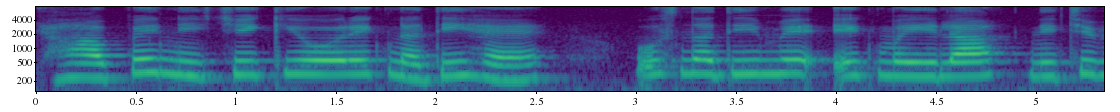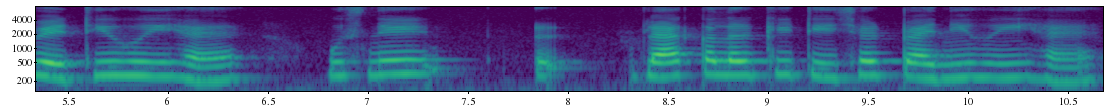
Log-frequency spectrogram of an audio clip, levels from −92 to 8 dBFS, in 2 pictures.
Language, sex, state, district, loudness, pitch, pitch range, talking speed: Hindi, female, Uttarakhand, Tehri Garhwal, -29 LUFS, 260 Hz, 240-280 Hz, 140 wpm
